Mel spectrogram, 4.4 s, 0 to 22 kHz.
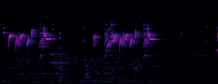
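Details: European goldfinch, one of this season's latest bred birds, recorded 5 August 2019: three bursts of bright twittering with liquid trills, separated by brief pauses, over a faint low hum.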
